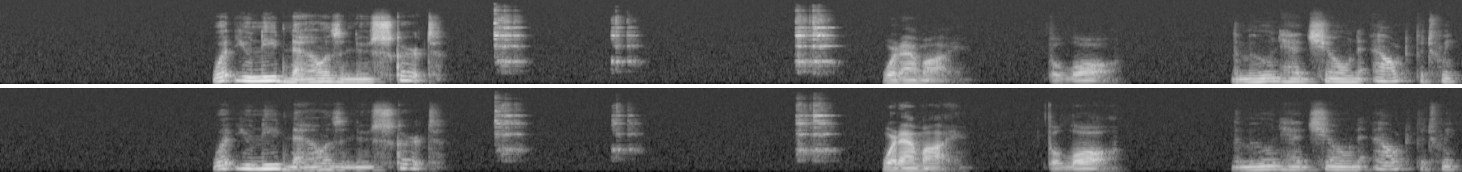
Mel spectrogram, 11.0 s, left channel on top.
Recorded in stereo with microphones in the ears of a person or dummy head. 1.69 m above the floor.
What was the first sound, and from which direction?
A man speaking, 85° left.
